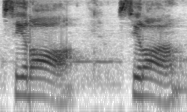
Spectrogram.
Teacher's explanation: صاد حروف مستعلیہ میں سے ہے، اس سے پہلے اس کے نیچے زیر ہو یا پیش ہو، اوپر زبر ہو، کچھ بھی ہو، یہ موٹا پڑا جائے گا۔ صرا، را کے آگے الف ہے، موٹا پڑا جائے گا۔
